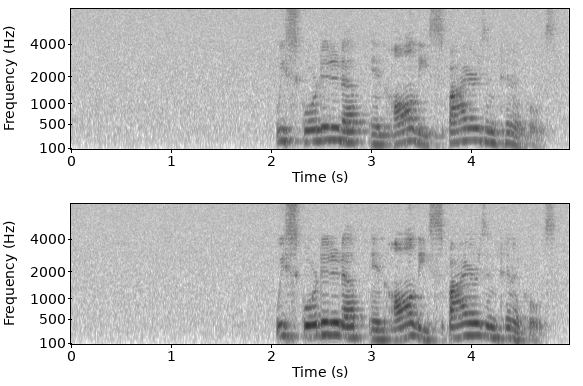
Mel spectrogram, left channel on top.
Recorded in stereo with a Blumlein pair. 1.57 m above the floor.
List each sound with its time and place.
2.1 s a man speaking: 10° right, 1.5 m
